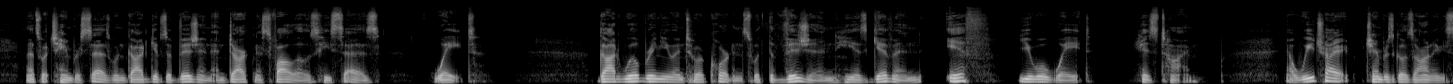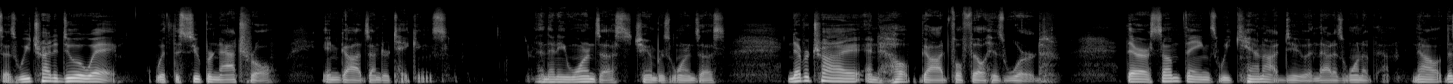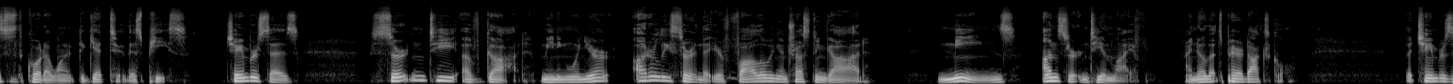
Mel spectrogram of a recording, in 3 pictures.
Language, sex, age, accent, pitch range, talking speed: English, male, 30-49, American, 105-140 Hz, 165 wpm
